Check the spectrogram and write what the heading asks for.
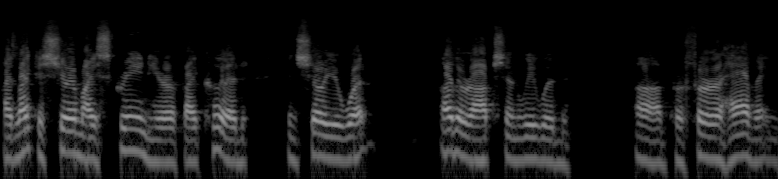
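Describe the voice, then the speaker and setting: Man, remote public comment, halting speech, dry close sound, mid pitch. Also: dry recording, low-quality recording. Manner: halting, many fillers and restarts. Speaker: public commenter for a neighborhood association. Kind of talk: public comment at a city meeting. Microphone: remote call-in.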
